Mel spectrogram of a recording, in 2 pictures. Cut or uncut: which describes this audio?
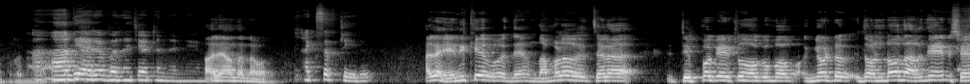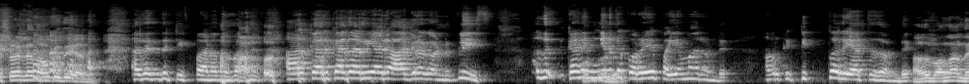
uncut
